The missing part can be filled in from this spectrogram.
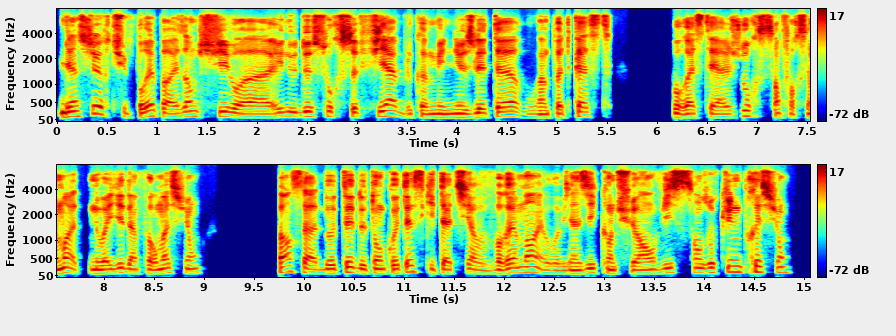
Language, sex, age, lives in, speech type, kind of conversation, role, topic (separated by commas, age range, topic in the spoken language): French, male, 25-29, France, read, expert-assistant, expert, Comment mieux profiter de ses envies culturelles sans se laisser submerger ?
